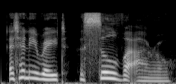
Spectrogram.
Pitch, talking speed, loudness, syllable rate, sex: 220 Hz, 205 wpm, -15 LUFS, 6.0 syllables/s, female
